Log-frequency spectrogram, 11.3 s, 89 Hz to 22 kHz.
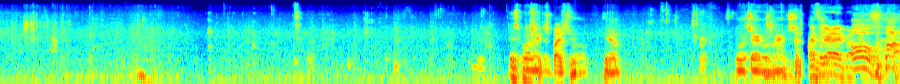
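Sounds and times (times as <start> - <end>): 
crunchy bites of a spicy sandwich: 0.0 - 6.3
soft wet chewing of a spicy sandwich: 0.0 - 6.8, 8.0 - 9.8
speech: 6.4 - 7.9, 9.2 - 11.2
laughter: 10.7 - 11.2.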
